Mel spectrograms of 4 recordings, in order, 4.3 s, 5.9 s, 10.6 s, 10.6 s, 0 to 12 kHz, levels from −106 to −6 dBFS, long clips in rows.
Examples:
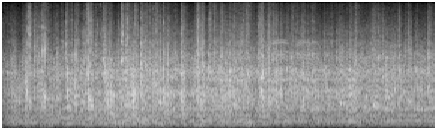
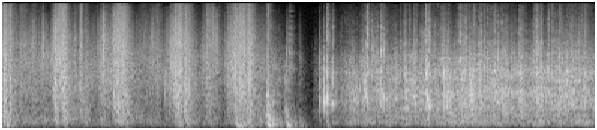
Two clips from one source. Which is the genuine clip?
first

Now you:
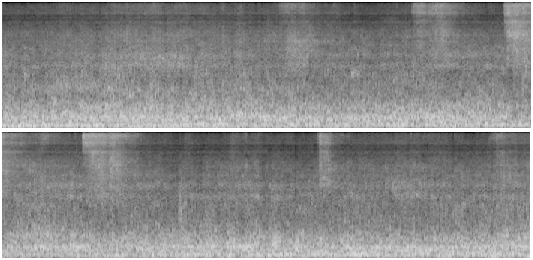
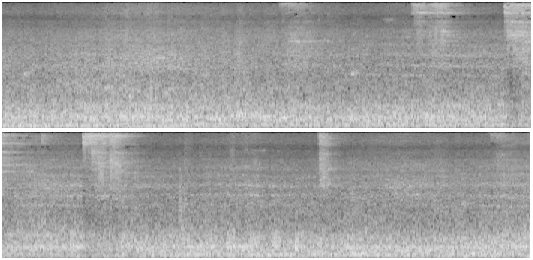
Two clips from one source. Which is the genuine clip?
second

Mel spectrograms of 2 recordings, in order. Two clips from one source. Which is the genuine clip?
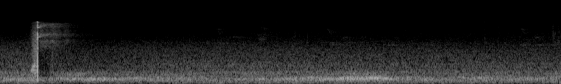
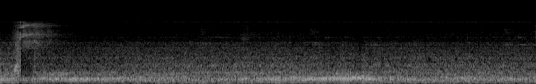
first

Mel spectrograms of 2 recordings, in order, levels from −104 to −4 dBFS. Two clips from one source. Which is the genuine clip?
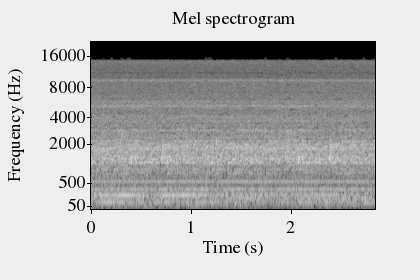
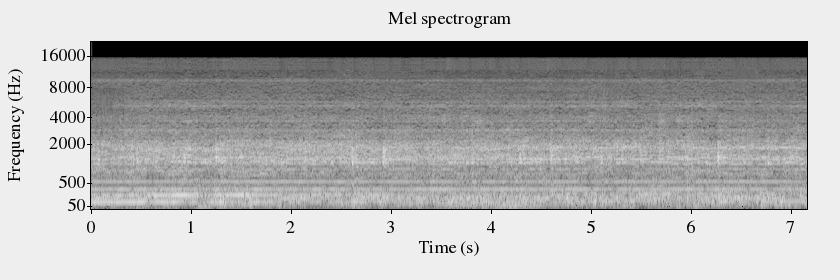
first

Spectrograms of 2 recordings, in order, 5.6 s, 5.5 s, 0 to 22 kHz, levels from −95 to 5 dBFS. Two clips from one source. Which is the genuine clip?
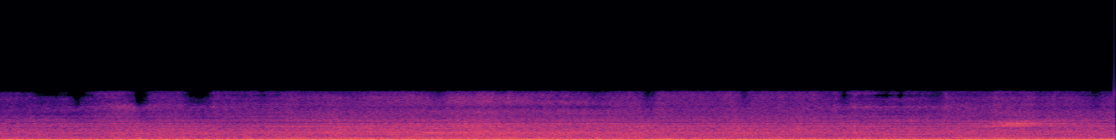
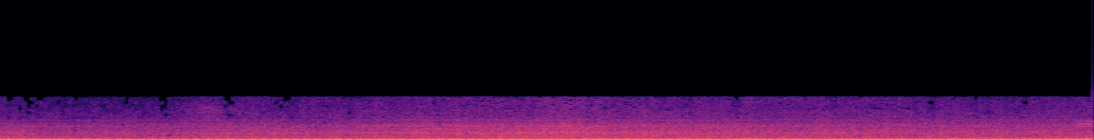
second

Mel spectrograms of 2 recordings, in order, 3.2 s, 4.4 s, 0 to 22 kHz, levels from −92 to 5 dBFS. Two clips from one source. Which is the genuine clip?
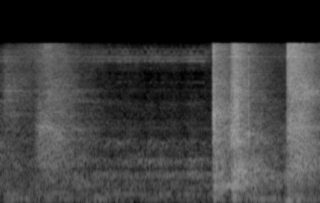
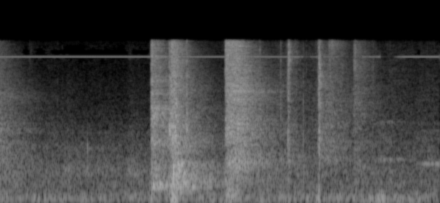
second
